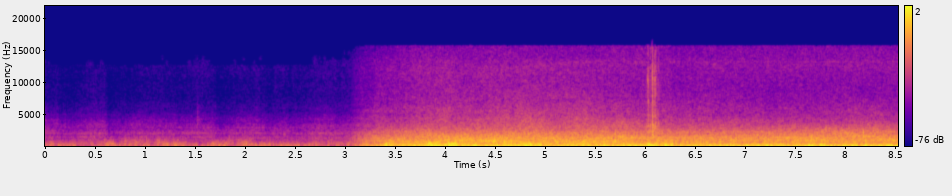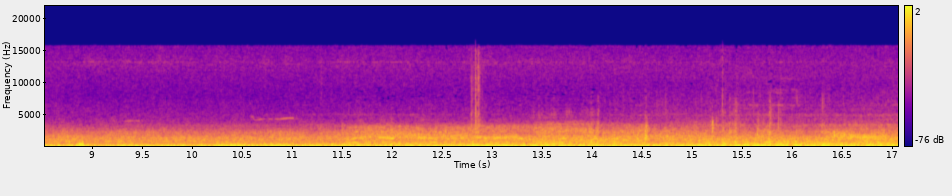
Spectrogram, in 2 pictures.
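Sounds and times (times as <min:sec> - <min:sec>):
truck engine and wheels rumbling: 0:00.3 - 0:17.0.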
